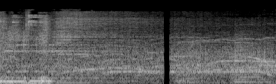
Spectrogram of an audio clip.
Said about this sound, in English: Ladies and gentlemen, y'all are going to be all horse and sore tomorrow, but thank you so much for clapping and yelling because this next comedian deserves it.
